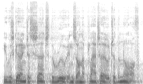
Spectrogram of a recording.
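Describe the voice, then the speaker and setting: An actor playing a haughty, disdainful temple priest in a video game, speaking formally with a solemn, condescending manner. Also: male voice, lowish voice, fairly even intonation, moderate pace, darkish tone, lightly acted. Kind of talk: video game character acting. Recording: reverberant hall, faint music behind.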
